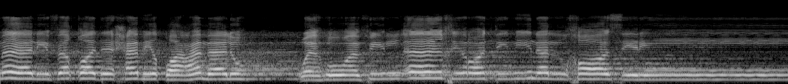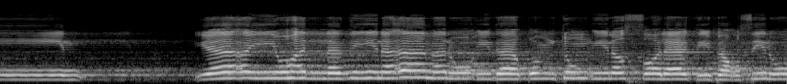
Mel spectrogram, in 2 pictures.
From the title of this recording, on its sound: 8th Ramadan 2020 Taraweeh Prayer in Masjid Al Haram, Makkah, Saudi Arabia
